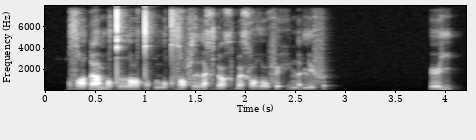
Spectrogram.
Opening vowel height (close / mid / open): open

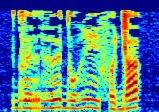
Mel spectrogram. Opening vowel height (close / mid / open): close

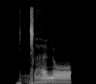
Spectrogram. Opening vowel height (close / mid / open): open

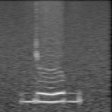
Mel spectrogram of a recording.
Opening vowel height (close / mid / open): close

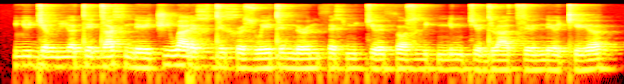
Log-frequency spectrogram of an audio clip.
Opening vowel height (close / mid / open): mid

